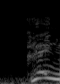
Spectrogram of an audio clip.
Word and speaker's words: Crane: Crane rhymes with train and brain and sane and grain and rain and plane and the other kind of plane and...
